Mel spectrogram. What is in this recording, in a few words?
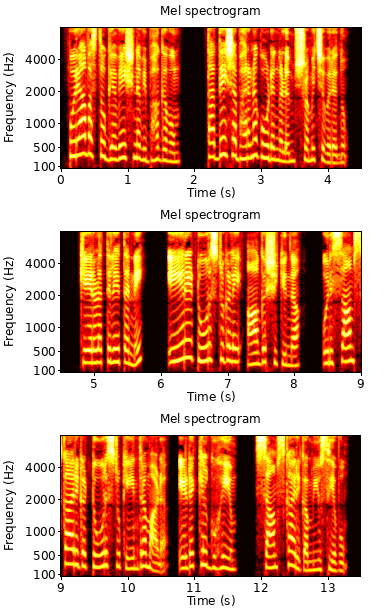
female malayalam voice over narrative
